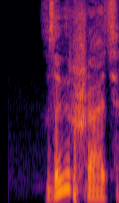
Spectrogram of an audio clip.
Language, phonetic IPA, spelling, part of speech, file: Russian, [zəvʲɪrˈʂatʲ], завершать, verb, Ru-завершать.ogg
- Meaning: 1. to finish, to complete, to accomplish 2. to conclude, to crown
